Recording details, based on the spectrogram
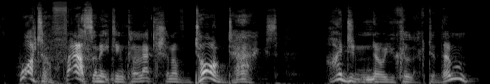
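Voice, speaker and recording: In a put-on character voice with a low-to-middle pitch, the speaker moves at a moderate pace. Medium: read story. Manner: earnest, formal.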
